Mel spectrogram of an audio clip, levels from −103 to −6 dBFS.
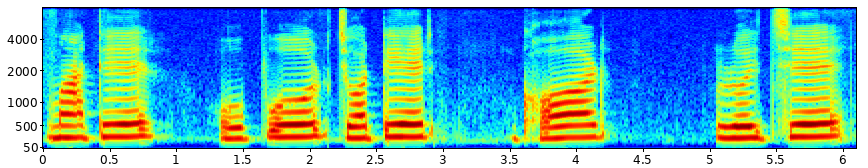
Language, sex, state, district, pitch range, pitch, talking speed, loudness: Bengali, female, West Bengal, Purulia, 240-270 Hz, 255 Hz, 50 wpm, -13 LUFS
